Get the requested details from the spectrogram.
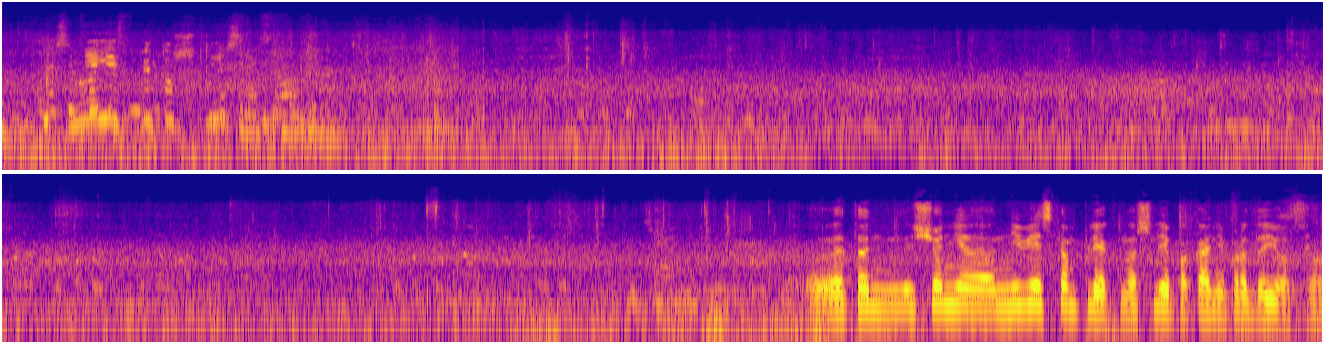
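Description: Men and women chat in the background outdoors.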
